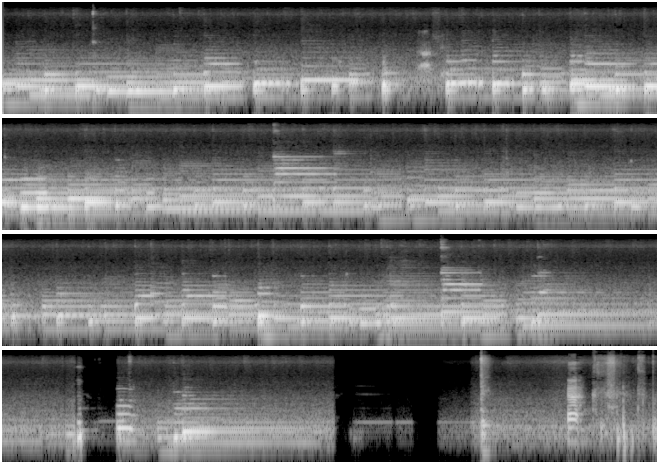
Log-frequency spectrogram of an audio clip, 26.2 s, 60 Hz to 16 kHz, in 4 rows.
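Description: Steel-string acoustic guitar being played: a run of plucked single notes and chords that thins out and dies away, stopping about 23 seconds in. A few sharp knocks follow near the end.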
